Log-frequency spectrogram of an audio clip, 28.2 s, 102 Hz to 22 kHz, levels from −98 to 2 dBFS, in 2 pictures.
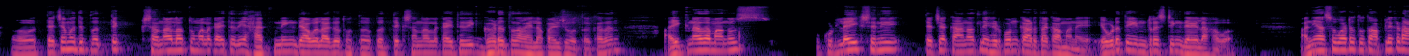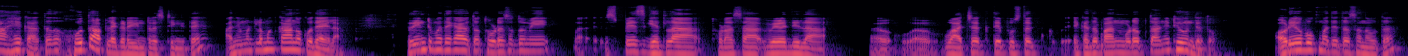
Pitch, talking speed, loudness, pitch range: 145 Hz, 155 wpm, -40 LUFS, 125-175 Hz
